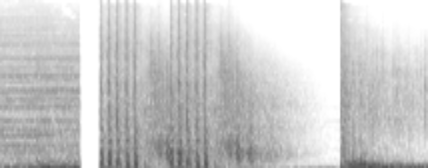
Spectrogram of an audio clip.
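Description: Film-trailer soundtrack: a rising swell cuts to a moment of silence, then a rapid burst of gunshots rings away over a couple of seconds. Near the end a second loud hit starts and rings on.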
